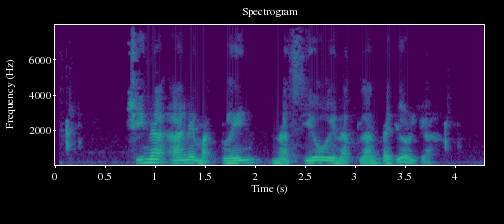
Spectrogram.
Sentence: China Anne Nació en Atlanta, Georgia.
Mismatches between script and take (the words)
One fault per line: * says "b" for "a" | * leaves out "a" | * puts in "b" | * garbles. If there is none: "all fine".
* puts in "McClain"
